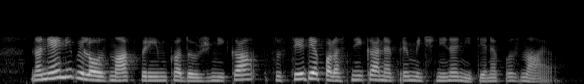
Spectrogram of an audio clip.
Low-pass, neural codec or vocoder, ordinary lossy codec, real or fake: 3.6 kHz; none; none; real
